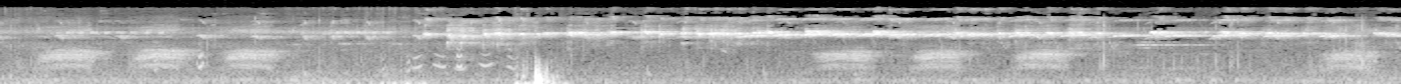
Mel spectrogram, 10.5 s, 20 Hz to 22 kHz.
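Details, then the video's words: Green parakeet on day 49, being fed, gives a steady high rasping tone that starts partway through, over repeated lower nasal bursts roughly twice a second and a brief thump. "GreenParakeet Feeding - Day49"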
